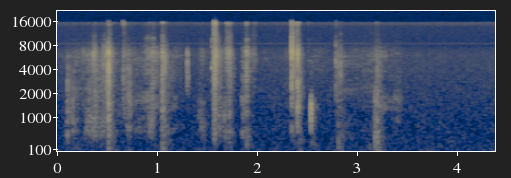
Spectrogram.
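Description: Plastic binder sleeves crinkle and rustle under a hand.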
